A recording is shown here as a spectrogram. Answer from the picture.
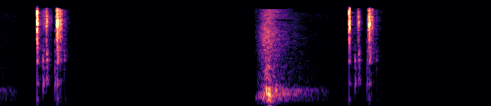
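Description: User-interface sound effects: a soft pop as an animated button appears, followed by a quick double mouse-click, repeating once more about a second and a half later, with silence between.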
